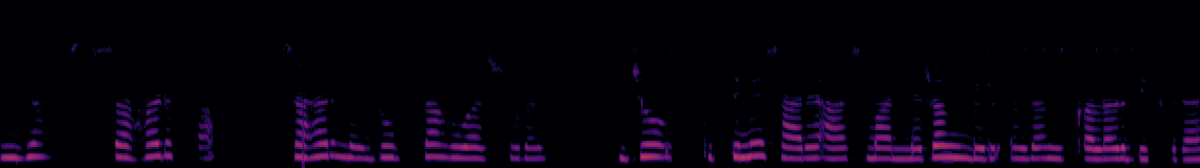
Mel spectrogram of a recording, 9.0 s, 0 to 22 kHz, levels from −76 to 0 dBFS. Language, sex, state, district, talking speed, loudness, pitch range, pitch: Hindi, female, Bihar, Gopalganj, 135 wpm, -49 LUFS, 245-280 Hz, 255 Hz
